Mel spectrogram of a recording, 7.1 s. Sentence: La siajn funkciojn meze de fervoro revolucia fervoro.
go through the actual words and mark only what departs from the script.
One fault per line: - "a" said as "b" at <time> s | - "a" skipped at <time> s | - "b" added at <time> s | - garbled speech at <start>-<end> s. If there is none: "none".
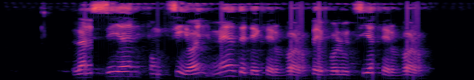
none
